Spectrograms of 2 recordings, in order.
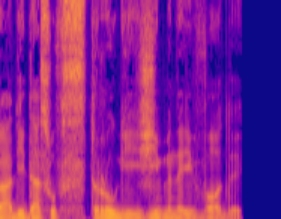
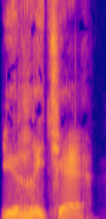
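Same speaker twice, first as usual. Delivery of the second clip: raised, angry call; angry thundering; 4 semitones higher, 4 dB louder, slower than usual. A narrator's reading. Professor catches the poltergeist, thundering angrily. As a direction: thunder out the culprit's name. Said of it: "zagrzmiał rozeźlony głos".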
